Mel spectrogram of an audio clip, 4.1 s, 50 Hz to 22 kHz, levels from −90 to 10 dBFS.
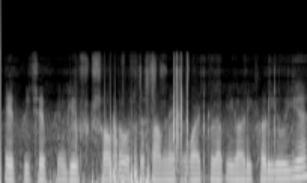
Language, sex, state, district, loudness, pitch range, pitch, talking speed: Hindi, male, Haryana, Rohtak, -17 LUFS, 115-125 Hz, 120 Hz, 220 wpm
